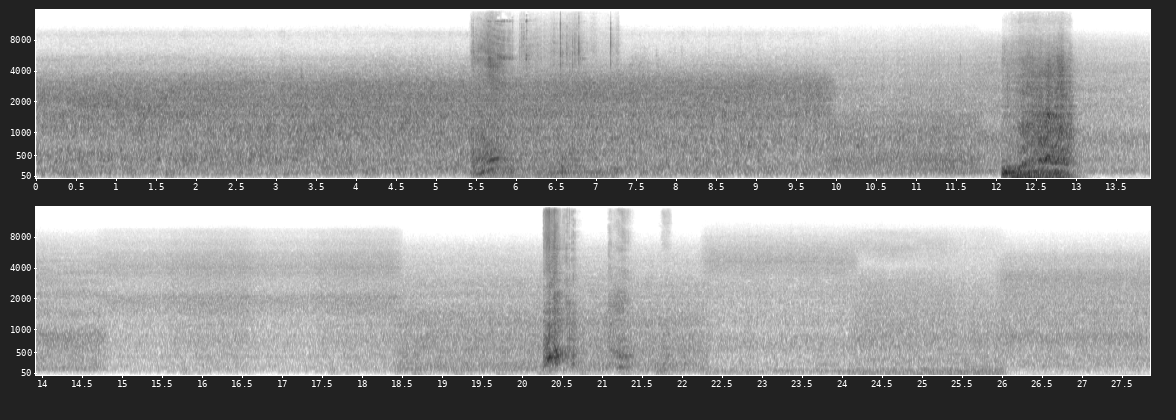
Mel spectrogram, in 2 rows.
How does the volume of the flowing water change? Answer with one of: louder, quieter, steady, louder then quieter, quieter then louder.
quieter.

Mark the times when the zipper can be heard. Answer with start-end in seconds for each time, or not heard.
5.4-7.3, 12.1-13.0, 20.2-21.9.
